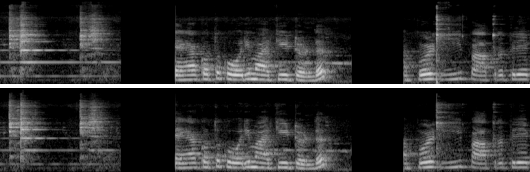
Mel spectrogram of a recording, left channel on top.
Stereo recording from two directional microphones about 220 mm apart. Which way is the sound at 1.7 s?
Centre (ahead or behind).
